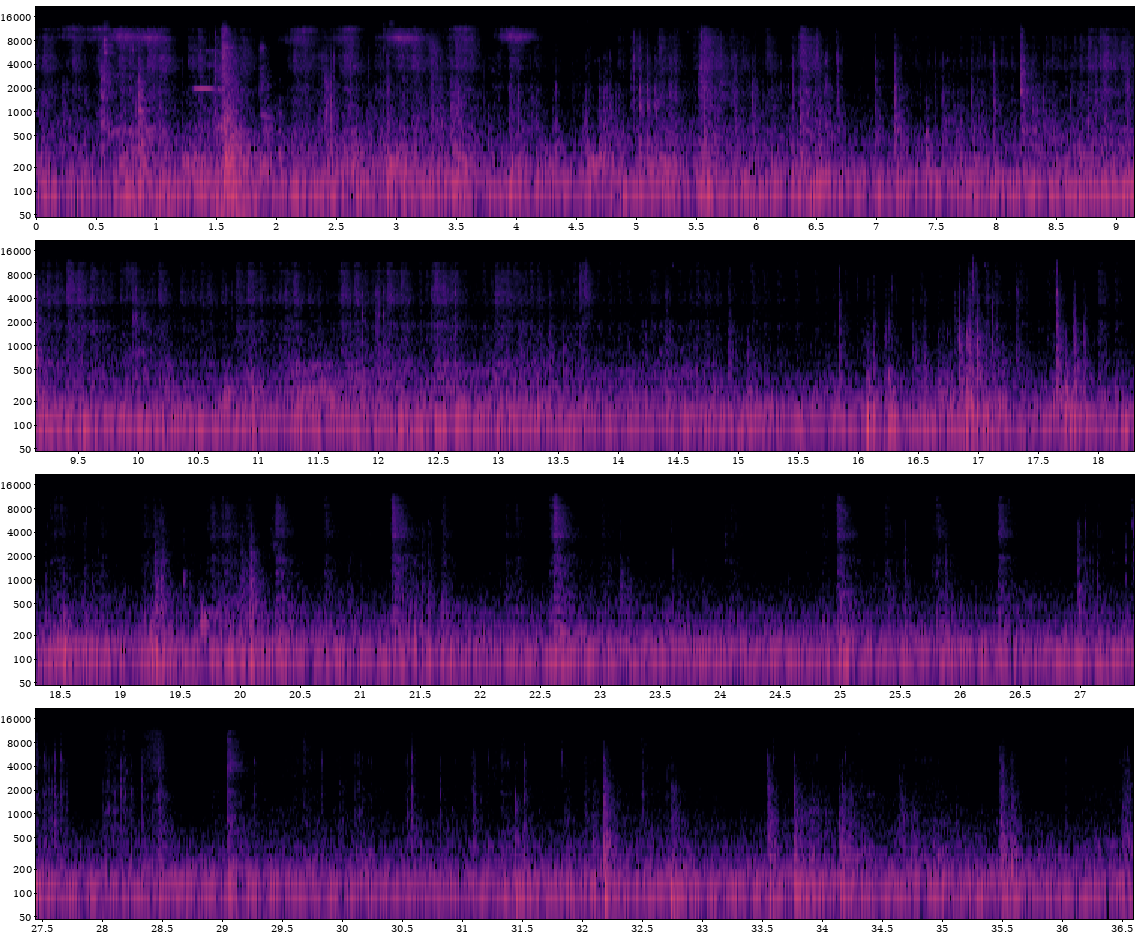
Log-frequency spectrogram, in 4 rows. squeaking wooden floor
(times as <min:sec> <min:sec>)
0:00.2 0:04.4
